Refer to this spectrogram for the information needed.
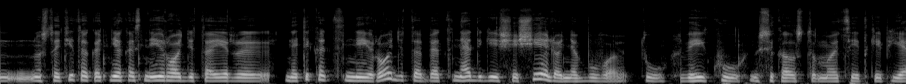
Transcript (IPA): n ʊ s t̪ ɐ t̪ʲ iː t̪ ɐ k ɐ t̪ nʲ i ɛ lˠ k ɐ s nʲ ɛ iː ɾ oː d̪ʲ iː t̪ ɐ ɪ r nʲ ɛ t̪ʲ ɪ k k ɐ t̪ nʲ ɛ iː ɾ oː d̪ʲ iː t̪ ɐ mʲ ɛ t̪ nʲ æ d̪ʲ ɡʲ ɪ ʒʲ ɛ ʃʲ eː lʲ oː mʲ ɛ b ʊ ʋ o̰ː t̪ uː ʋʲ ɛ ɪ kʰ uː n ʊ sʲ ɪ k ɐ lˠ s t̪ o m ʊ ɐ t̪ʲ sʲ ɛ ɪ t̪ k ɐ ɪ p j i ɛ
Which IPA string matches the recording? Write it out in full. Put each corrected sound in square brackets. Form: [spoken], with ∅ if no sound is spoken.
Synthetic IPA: n ʊ s t̪ ɐ t̪ʲ iː t̪ ɐ k ɐ t̪ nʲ i ɛ [∅] k ɐ s nʲ ɛ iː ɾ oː d̪ʲ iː t̪ ɐ ɪ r nʲ ɛ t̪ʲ ɪ k k ɐ t̪ nʲ ɛ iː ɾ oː d̪ʲ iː t̪ ɐ [bʲ] ɛ t̪ nʲ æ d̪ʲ ɡʲ ɪ [ʃʲ] ɛ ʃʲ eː lʲ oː [nʲ] ɛ b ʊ ʋ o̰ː t̪ uː ʋʲ ɛ ɪ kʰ uː n ʊ sʲ ɪ k ɐ lˠ s t̪ o m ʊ ɐ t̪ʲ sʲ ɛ ɪ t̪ k ɐ ɪ p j i ɛ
